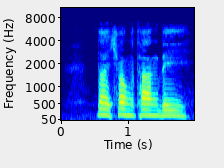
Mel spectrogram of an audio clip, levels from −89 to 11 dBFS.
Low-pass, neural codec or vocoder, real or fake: 7.2 kHz; none; real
